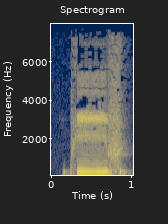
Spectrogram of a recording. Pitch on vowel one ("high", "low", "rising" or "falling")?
high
